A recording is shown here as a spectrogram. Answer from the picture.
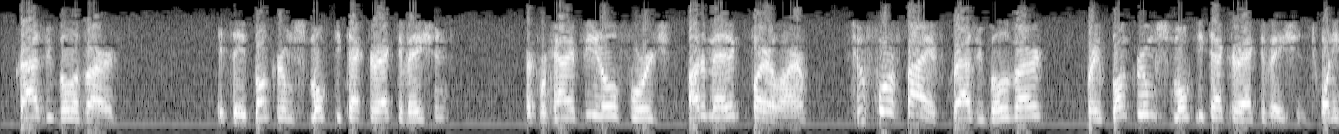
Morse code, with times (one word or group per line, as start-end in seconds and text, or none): none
